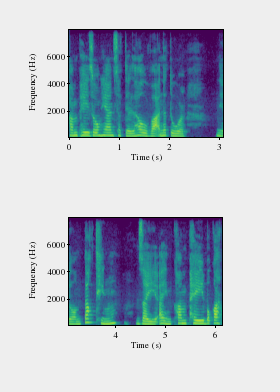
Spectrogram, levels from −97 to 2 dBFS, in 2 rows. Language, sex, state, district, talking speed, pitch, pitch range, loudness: Mizo, female, Mizoram, Aizawl, 195 wpm, 205 Hz, 185-210 Hz, -18 LUFS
